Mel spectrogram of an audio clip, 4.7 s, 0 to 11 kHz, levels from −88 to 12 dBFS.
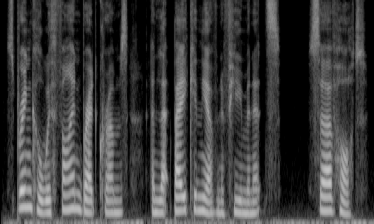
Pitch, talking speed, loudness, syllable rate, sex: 195 Hz, 205 wpm, -19 LUFS, 5.4 syllables/s, female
